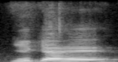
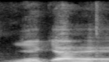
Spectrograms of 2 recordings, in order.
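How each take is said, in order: Both takes have the same delivery.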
